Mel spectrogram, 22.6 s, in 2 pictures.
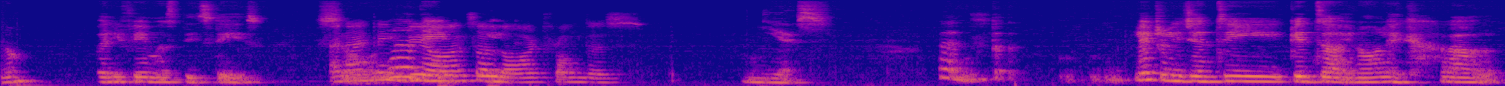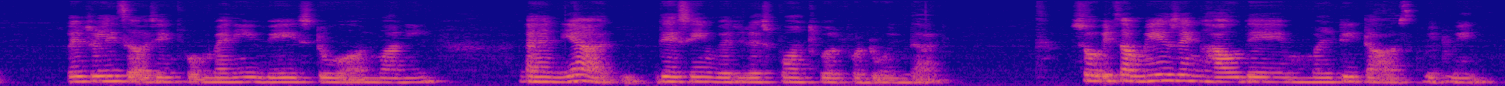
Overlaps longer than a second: present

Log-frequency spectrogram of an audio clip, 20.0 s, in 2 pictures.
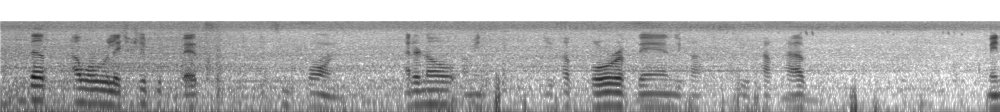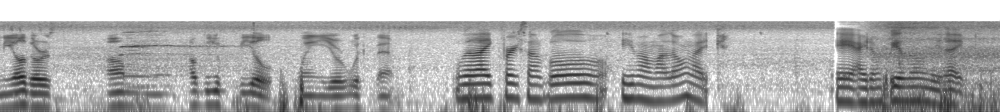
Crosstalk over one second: none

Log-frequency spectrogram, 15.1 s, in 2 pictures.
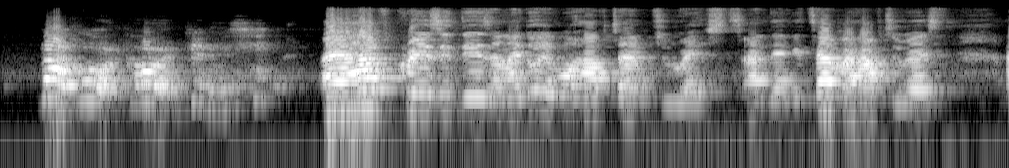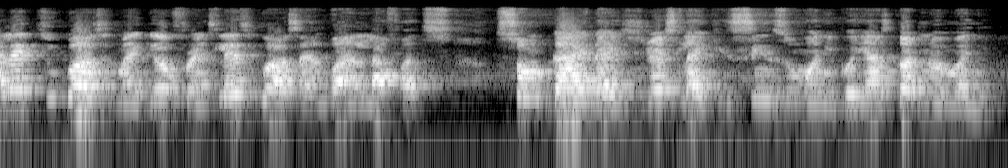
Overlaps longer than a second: none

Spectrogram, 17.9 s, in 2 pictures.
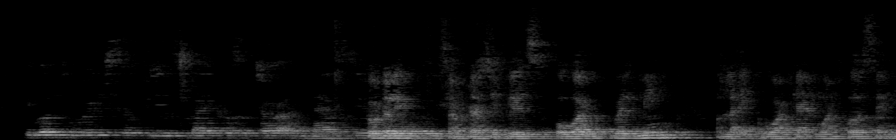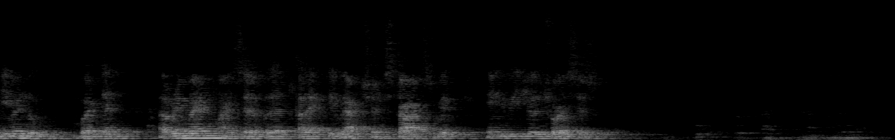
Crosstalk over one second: present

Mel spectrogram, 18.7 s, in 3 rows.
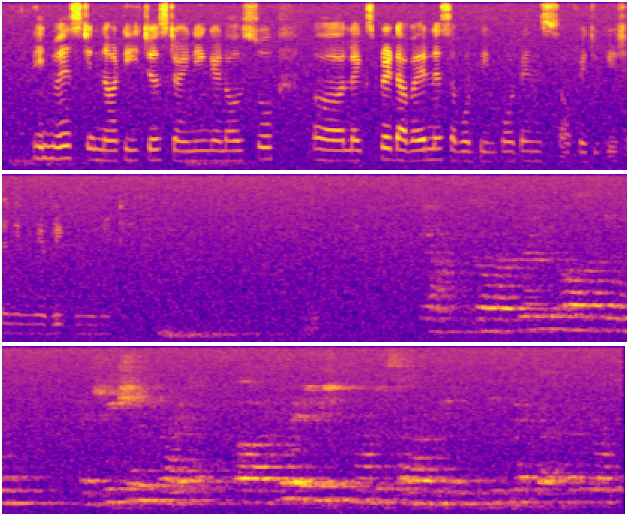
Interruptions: none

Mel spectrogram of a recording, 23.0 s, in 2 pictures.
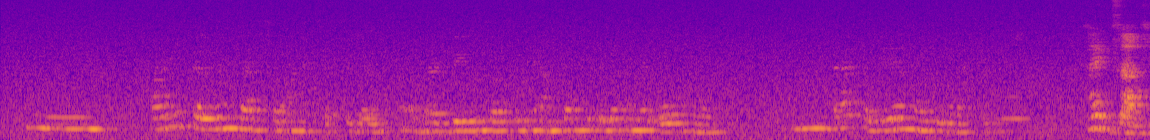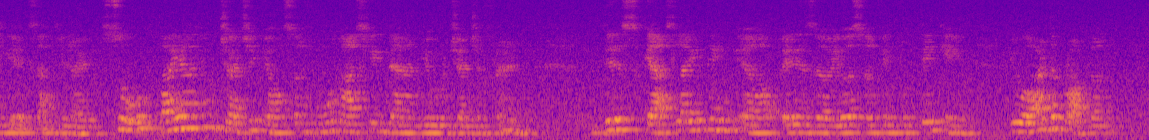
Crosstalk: none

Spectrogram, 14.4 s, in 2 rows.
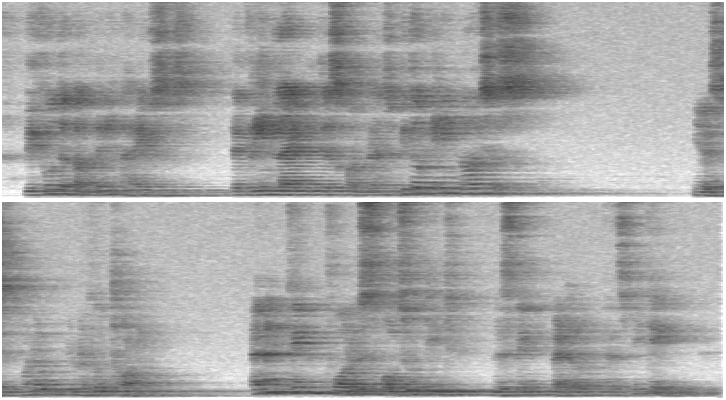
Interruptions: none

